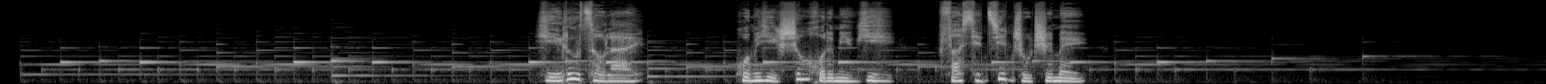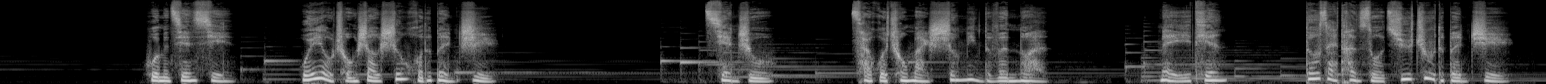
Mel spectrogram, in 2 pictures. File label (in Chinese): 女 房产 大气磁性; 浩宇房产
